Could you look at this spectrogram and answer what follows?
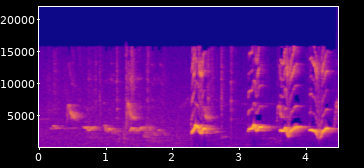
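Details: {'text': 'Decoy male silver-eared mesia singing to bring in wild birds. Softer slurred whistles open, then loud, swooping whistled phrases with sharp dips come in a rapid series of four.'}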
